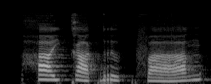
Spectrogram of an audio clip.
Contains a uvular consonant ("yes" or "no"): no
